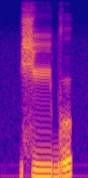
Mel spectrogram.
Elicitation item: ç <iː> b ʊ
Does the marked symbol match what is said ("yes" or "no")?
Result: yes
